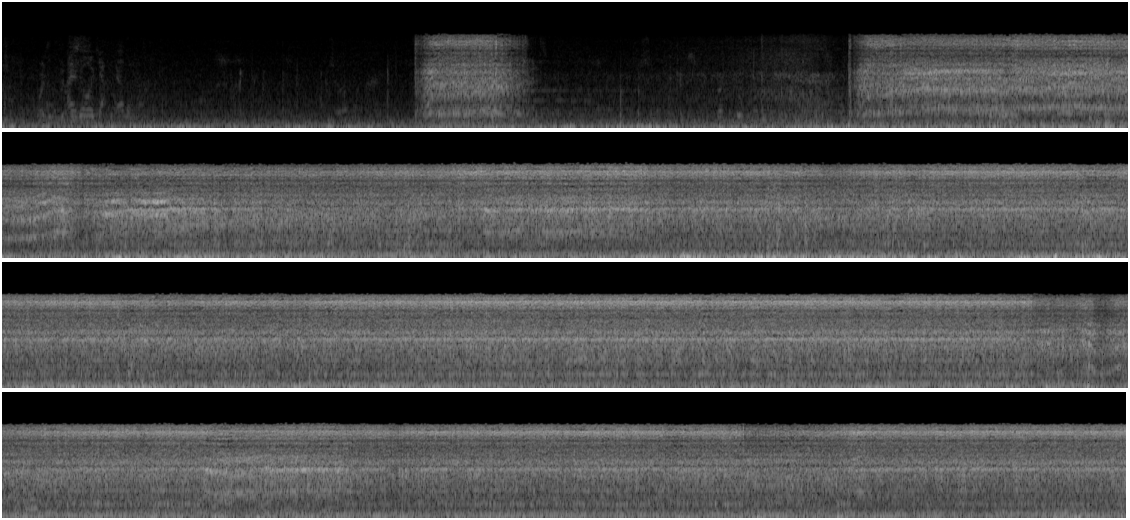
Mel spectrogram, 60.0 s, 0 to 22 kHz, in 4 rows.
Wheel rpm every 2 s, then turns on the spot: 0, 0, 60, 10, 0, 70, 160, 190, 230, 230, 230, 230, 240, 230, 230, 230, 230, 240, 230, 230, 230, 230, 190, 230, 230, 230, 230, 230, 230, 230.
none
